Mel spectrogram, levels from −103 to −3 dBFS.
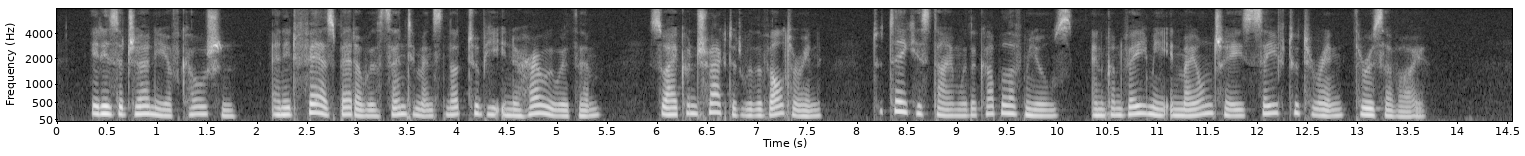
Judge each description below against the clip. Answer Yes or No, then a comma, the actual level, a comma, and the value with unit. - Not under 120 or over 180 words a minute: No, average, 200 wpm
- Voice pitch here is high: No, medium, 180 Hz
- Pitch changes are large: No, average, 4.1 semitones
